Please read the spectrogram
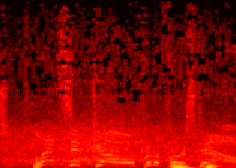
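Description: Only speech: a man's voice, low and indistinct, louder briefly near the end.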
